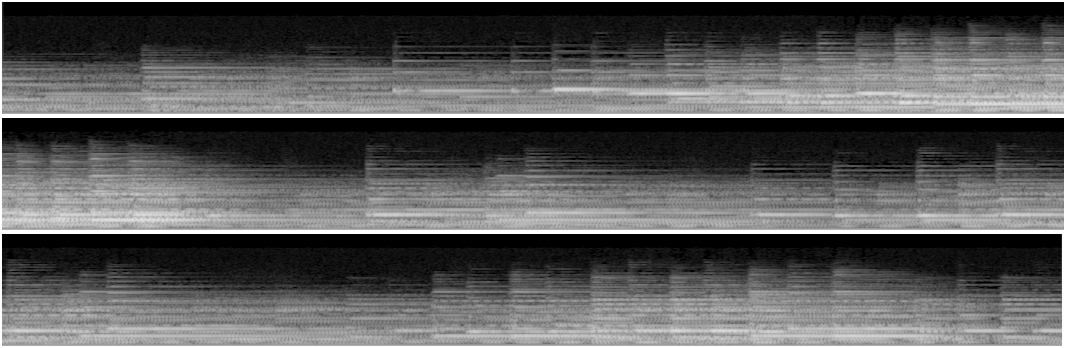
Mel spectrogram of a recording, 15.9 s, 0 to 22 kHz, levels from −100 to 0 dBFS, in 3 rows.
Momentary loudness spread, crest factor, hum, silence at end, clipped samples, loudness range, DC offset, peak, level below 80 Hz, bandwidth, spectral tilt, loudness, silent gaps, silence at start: 15 LU; 18 dB; none; 0 s; under 0.1%; 9 LU; 2%; -4 dBFS; -62 dBFS; 7.4 kHz; -8 dB/octave; -22 LUFS; none; 0 s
